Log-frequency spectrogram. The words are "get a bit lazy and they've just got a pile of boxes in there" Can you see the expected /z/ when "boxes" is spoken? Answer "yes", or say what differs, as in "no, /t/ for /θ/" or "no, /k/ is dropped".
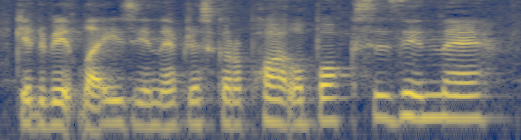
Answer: yes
